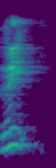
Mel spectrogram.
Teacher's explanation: ये है ऋ र पर छोटी इ की मात्रा जल्दी बोल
